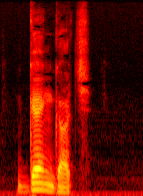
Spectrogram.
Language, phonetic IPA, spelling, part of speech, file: Polish, [ˈɡɛ̃ŋɡat͡ɕ], gęgać, verb, Pl-gęgać.ogg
